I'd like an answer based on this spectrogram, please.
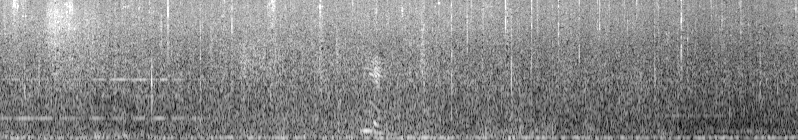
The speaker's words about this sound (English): It's dark, it's raining.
